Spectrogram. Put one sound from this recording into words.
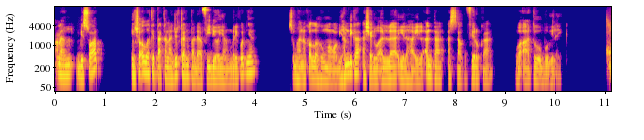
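A man speaks calmly and clearly into a close microphone.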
